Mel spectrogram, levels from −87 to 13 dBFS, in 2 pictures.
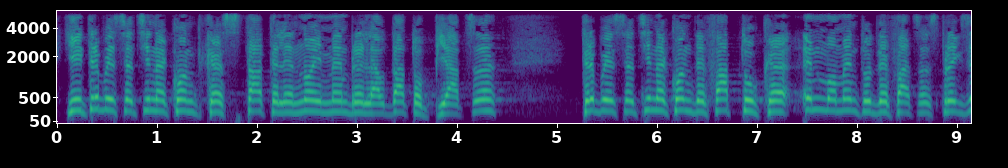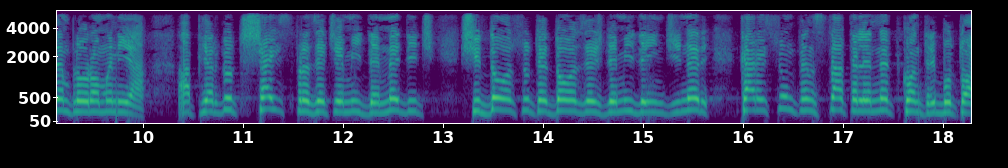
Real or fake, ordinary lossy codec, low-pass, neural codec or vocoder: real; none; 5.4 kHz; none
